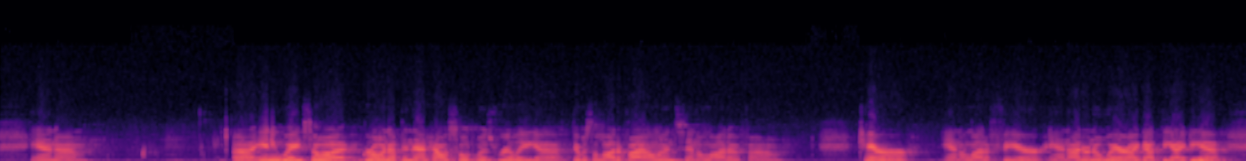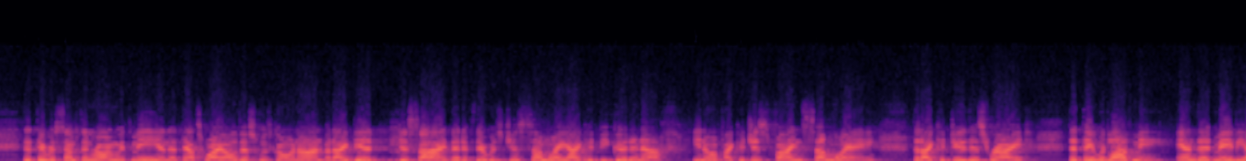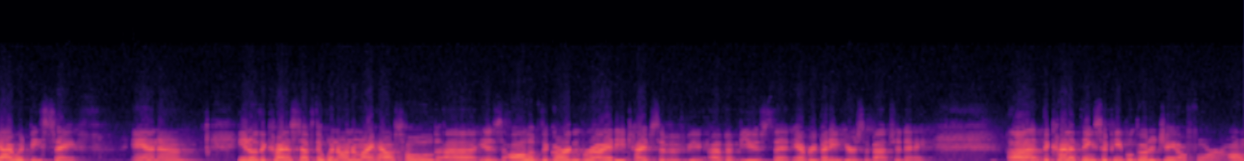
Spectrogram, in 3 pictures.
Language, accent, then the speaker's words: English; Montana, United States; Well, I grew up in Montana, in the country. I don't even have a high school education.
